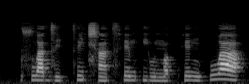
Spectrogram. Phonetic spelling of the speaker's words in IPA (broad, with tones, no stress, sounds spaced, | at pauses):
s w a˧ d͡z i˨ ʔ t͡s ĩ˥˧ t͡ɕʰ ã˧ t͡sʰ e˦ m k j u˨˩ n̪ ɔ˨ t̚ k e˥˧ ŋ | w a˥˧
